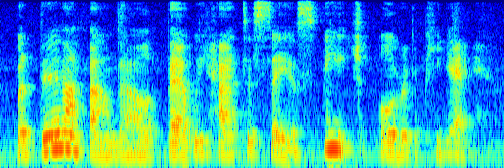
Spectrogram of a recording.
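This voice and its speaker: The speaker goes at a very slow pace with lively intonation. Noticeable background noise is present. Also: woman. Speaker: life coach. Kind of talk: personal testimony talk.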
